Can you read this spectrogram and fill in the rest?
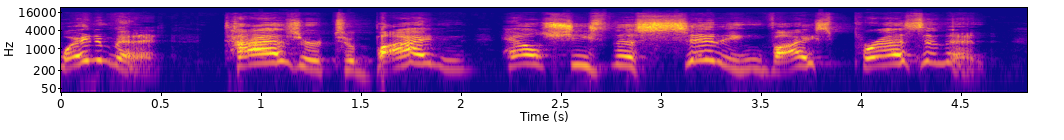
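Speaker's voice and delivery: high, incredulous blurted outburst.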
